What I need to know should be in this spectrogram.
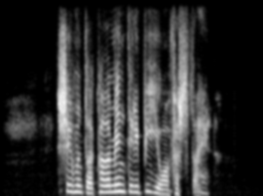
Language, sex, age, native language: Icelandic, female, 80-89, Icelandic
